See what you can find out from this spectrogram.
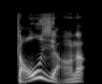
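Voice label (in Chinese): "着想", Chinese; HSK6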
